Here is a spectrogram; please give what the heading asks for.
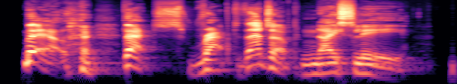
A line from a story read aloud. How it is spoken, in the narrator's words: boomed Dr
